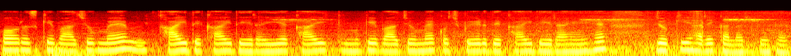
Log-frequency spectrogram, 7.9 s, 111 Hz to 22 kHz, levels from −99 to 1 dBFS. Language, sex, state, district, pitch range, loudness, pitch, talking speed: Hindi, female, Maharashtra, Chandrapur, 175-190 Hz, -17 LUFS, 185 Hz, 190 wpm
